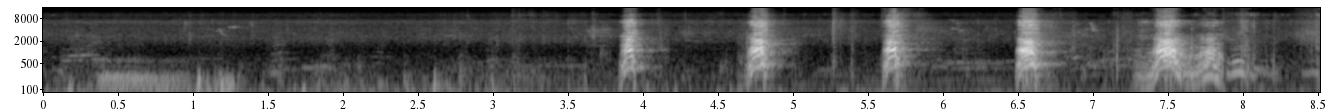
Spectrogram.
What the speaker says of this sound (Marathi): इथे आहे त्यांचा डॉगी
